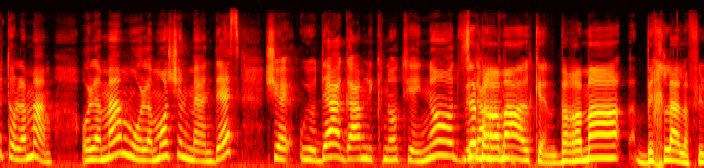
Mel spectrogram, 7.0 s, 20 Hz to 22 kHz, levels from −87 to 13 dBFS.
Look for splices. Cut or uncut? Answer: uncut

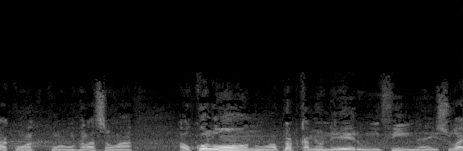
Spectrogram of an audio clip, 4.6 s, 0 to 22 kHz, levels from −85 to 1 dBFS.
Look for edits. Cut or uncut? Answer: uncut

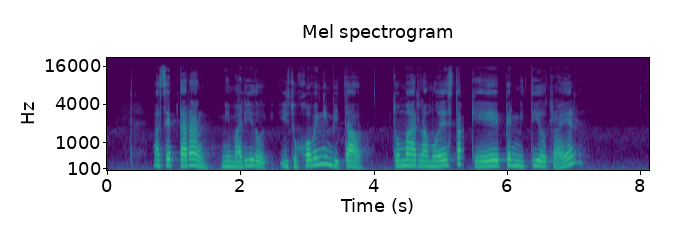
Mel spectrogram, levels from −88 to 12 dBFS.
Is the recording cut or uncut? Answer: cut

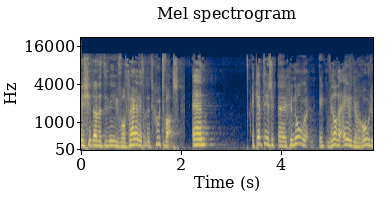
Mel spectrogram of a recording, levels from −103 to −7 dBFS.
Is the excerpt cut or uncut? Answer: cut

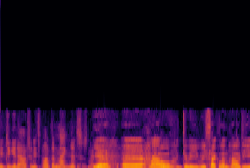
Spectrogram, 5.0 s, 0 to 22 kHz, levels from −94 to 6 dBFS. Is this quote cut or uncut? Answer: uncut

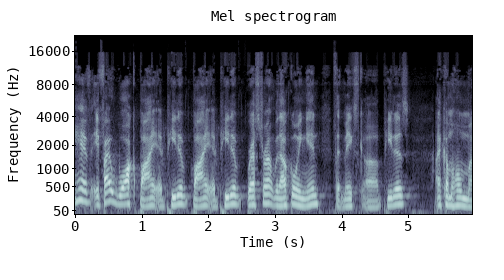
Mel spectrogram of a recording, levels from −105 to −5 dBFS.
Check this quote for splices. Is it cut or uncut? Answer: cut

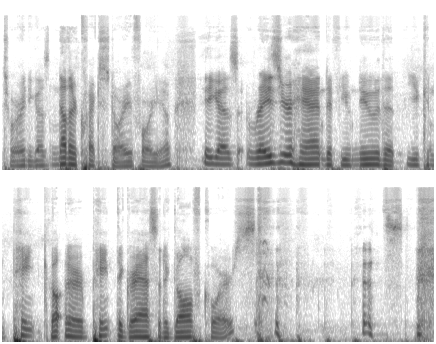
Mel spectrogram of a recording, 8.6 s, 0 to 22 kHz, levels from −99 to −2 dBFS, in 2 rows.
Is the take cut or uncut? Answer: cut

